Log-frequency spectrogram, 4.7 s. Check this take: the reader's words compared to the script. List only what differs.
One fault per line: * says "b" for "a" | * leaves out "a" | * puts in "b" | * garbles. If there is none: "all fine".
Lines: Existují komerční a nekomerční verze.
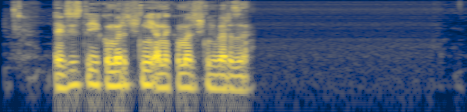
all fine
